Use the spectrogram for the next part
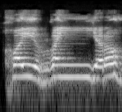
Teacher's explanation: یہ نون ساکن یا تنوین کے آگے جب بھی یرملون 6 لیٹرز یا را میم لام واو نون ان میں سے کوئی لیٹر آتا ہے تو وہاں پر ہم ادغام کرتے ہیں۔ اب ان یرملون میں سے یا آ گیا ہے تو اب یہاں پر ادغام کر رہے ہیں، غنہ کے ساتھ ادغام کر رہے ہیں۔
